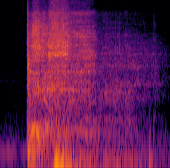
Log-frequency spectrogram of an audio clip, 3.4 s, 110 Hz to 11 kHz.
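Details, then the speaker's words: 1970 Ford F100 with newly installed Holley Sniper EFI, fuel pump on: starter whirs, engine catches briefly then sags and stalls within seconds, failing to hold idle. "yeah it just does not like to stay running let's try again"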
